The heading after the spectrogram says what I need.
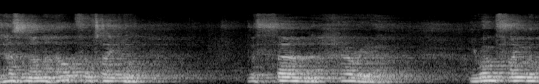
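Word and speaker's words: Thurn: So fern is spelled T-H-U-R-N for all the good that does you.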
